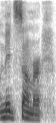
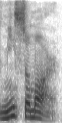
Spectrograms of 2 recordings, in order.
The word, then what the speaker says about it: Midsommar: And I know we call it Midsummer, but I looked up the Swedish kind of pronunciation and the D is silent. At least that's what Google says. So it's Midsommar. Am I right? I hope so. I'm calling it Midsommar.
